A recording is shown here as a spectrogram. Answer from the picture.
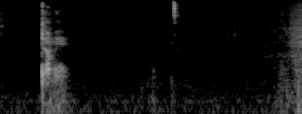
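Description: A short, soft breathy vocal sound close to the microphone, a sigh or murmur, about half a second in, then a faint click, and another breathy swell beginning just before the end.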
